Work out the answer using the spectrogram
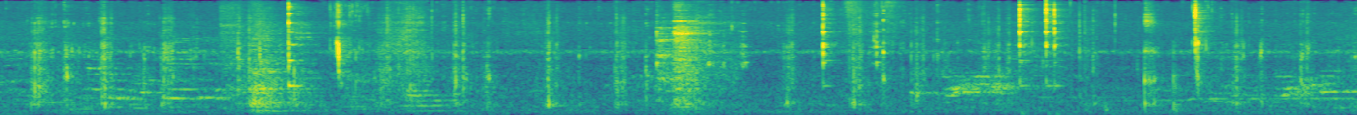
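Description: Close-up chewing of pig intestine, with many small clicks from the mouth. Near the end, chopsticks click lightly on the plate as the next piece is picked up.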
